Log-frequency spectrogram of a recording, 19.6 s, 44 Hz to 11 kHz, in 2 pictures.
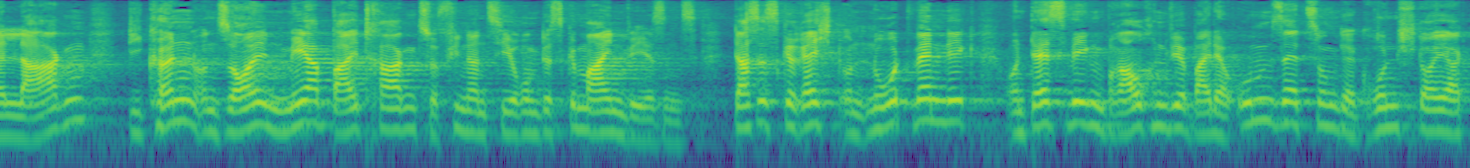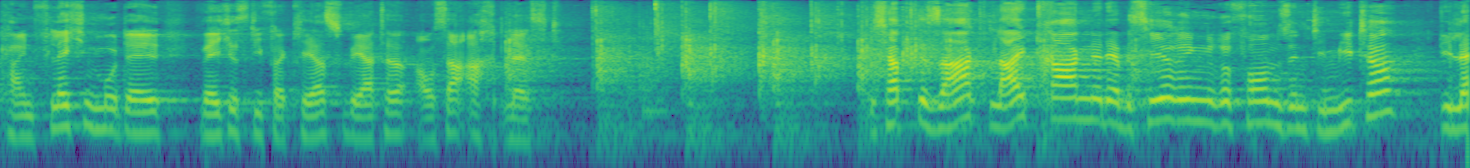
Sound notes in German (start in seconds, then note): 13.7 Beifall DIE LINKE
